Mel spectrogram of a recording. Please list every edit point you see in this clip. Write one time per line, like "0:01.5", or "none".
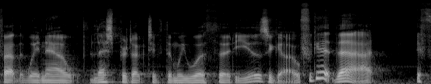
0:00.9
0:03.0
